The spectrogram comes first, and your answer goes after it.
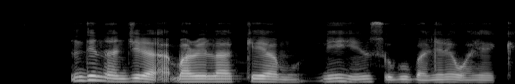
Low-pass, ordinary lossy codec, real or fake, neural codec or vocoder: none; none; real; none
